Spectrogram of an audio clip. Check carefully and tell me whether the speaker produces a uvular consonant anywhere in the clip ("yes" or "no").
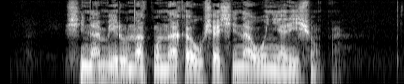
no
